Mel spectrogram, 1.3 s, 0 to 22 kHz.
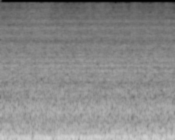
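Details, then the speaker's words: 2002 Ford Explorer HVAC with no prior vent airflow despite a running blower: steady low rushing air with an even rumble and no ticking or rubbing. Airflow restored after removing stuff from behind the glovebox. "I didn't have air flow before but now that I took all that stuff out that you watched I have air flow"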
